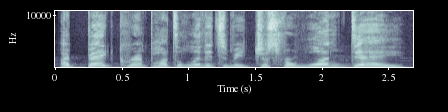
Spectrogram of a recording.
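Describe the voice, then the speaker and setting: A woman playing a cheerful, excitable teenage boy card player in an audio manga drama. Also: fairly high pitch, normal speed, dry recording. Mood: friendly, trusting.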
